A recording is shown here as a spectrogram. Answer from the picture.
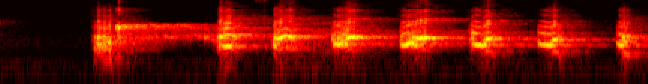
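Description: A woman laughing in a rapid, high-pitched cackle: a quick run of short "ha" pulses, about six a second, starting about a third of a second in.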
